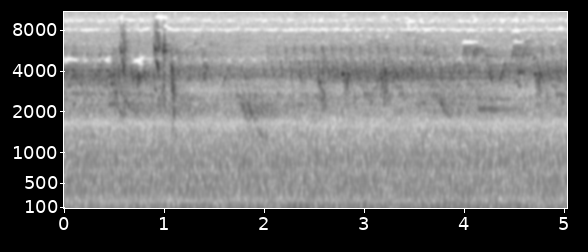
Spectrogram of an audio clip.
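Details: Little birds in springtime trees call with scattered high, sliding whistles and short chirps, a few rising sharply, over a constant rushing outdoor noise.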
